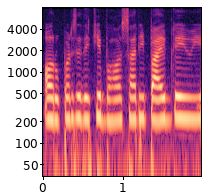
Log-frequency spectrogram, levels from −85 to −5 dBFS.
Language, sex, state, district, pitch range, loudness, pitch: Hindi, female, Chhattisgarh, Sukma, 215-225 Hz, -15 LUFS, 220 Hz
